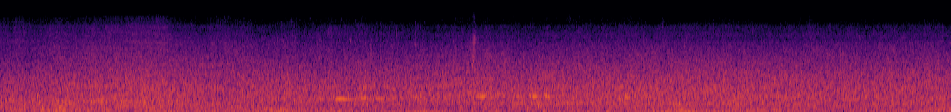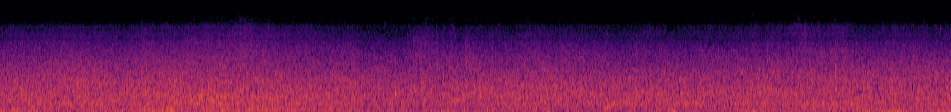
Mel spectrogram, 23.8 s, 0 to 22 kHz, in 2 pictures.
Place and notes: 鐵堡, Nangan Township - On the rocky coast
Sound wave, On the rocky coast
Zoom H6 +Rode NT4
連江縣, 福建省, Mainland - Taiwan Border, October 2014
